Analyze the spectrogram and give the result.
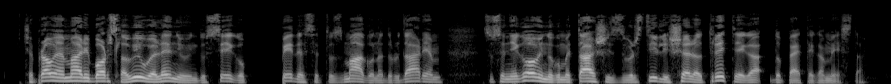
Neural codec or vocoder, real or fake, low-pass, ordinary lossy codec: none; real; 19.8 kHz; MP3, 48 kbps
